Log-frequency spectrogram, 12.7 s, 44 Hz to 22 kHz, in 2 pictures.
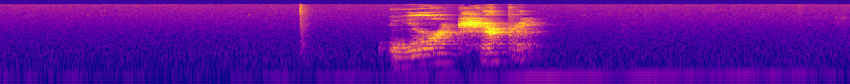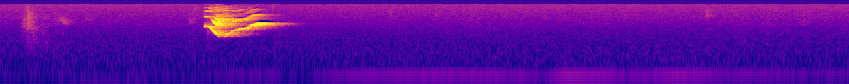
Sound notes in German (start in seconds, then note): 7.9 squeak sound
